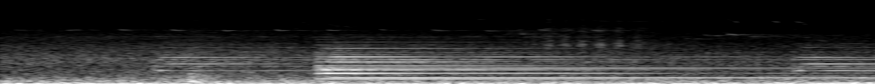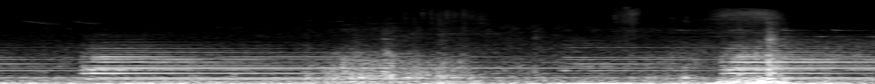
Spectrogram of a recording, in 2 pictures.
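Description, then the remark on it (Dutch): Church bells toll twelve times at midday in slow, separate strikes, each leaving a long, humming ring that overlaps the next, over a steady low outdoor rumble. “de kerkklokken luiden.”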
